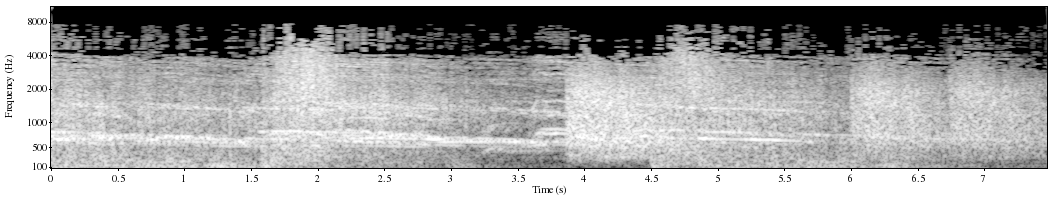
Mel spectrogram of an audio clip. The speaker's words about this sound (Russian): И на восставших обрушился жесточайший шквал артиллерийского огня.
